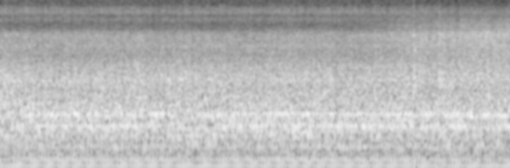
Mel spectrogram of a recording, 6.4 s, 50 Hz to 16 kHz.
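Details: Craftsman DLT3000 lawn tractor engine, after coil, fuel filter and carb work: steady but lumpy pace with stumbles near the end. It still runs poorly, fine at full throttle but the idle is really bad. The owner plans a valve adjustment.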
